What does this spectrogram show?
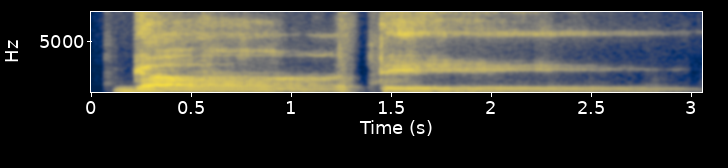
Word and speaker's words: Gate: Alors, une personne demande comment prononcer le mantra Gate. Gate, Gate, Gate, Gate.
